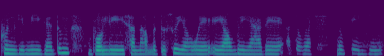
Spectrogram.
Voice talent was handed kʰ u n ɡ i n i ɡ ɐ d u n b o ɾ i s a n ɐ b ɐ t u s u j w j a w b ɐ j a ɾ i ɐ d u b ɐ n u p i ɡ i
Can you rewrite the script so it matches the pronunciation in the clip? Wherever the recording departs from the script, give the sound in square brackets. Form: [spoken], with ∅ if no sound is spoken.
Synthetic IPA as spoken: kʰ u n ɡ i [m] i ɡ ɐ d u [m] b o [l] i s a n [a] b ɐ t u s u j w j a w b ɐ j a ɾ [e] ɐ d u [ɡ] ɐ n u p i ɡ i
